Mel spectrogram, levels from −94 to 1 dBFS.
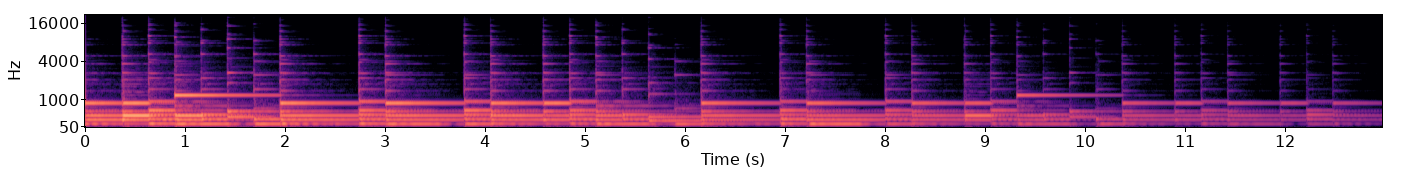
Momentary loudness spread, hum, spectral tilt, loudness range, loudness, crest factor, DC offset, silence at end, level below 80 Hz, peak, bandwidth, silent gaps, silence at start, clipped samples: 21 LU; none; -7.5 dB/octave; 14 LU; -27 LUFS; 18 dB; under 0.1%; 0.1 s; -62 dBFS; -8 dBFS; 16.5 kHz; none; 0 s; under 0.1%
